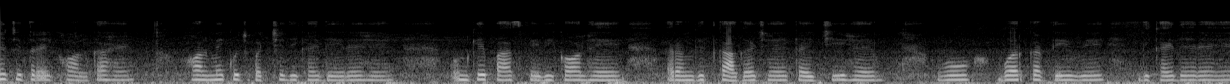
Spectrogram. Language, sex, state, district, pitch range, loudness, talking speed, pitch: Hindi, female, Uttar Pradesh, Jyotiba Phule Nagar, 195-210 Hz, -24 LUFS, 150 wpm, 200 Hz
